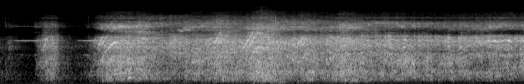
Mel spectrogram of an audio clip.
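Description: Brushless electric motors of Axial SMT10 RC monster trucks on 3S batteries whining under throttle while their tyres spin and churn through slushy snow. A short burst about half a second in, then continuous hard running from about a second in.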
